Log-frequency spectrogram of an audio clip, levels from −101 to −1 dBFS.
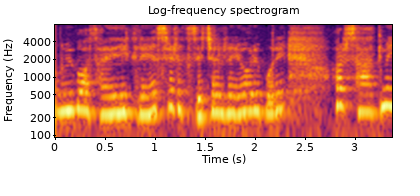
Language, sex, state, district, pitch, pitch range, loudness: Hindi, female, Himachal Pradesh, Shimla, 255 Hz, 245-295 Hz, -13 LUFS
